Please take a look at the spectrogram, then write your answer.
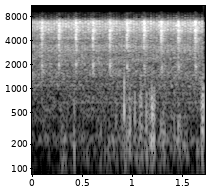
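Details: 2006 BMW Z4 3.0si idling, heard from the cabin, about 19,066 miles: light, fairly regular ticking knocks a few times a second. The lifters were already replaced with no change, and the owner hopes a head replacement cures the knock.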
